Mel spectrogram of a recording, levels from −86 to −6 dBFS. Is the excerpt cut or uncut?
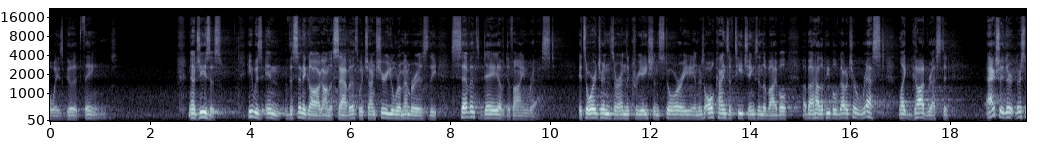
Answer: uncut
